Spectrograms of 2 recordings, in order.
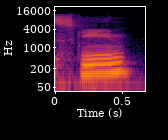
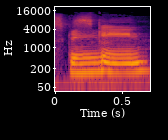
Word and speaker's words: skein: is I've always said skein kind of like you always said Crown um apparently it's pronounced skin who knew all right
